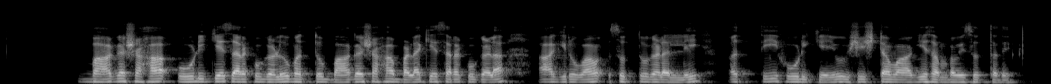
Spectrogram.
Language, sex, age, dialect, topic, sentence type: Kannada, male, 18-24, Mysore Kannada, banking, statement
